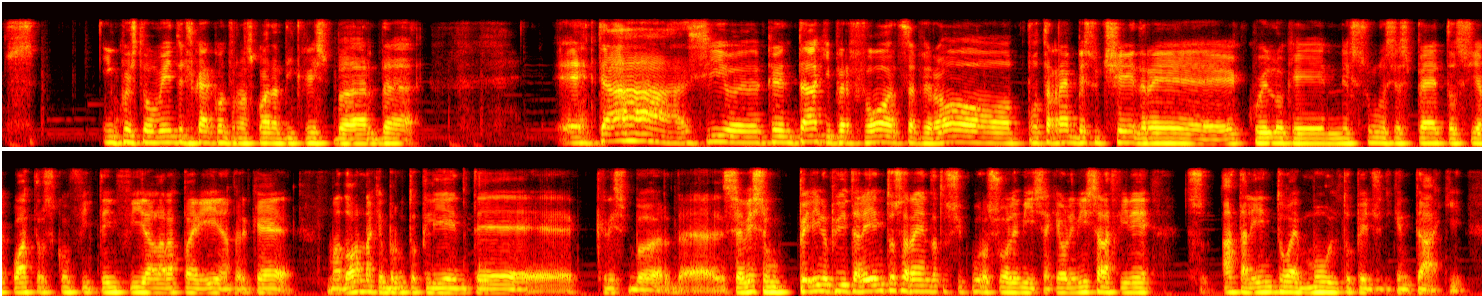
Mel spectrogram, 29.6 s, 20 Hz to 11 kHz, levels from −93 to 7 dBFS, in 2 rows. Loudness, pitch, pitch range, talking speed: -20 LUFS, 115 Hz, 110-130 Hz, 130 wpm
